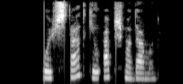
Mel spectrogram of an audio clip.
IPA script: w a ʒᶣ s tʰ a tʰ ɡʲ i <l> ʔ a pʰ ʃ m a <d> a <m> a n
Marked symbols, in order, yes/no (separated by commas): yes, yes, yes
